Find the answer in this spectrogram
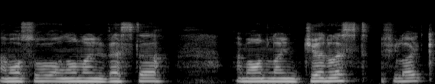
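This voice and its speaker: In a Welsh accent, a man speaks at a moderate pace with a fairly high pitch. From Wales. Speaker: online marketer and scam-exposing vlogger. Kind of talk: casual vlog rant. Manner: casual, hesitant with many ums.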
